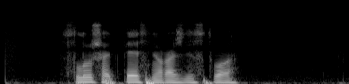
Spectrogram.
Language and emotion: Russian, neutral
